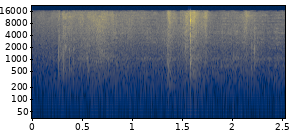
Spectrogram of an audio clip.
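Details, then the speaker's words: Hand-spun front wheel of a Suzuki Jimny JB43: soft, airy swishing with no rumble or grinding, only the disc rubbing the pads; wheel bearing is good. "Là, on entend juste le le disque qui frotte sur les plaquettes. Donc il y a pas de souci. Le roulement, il est bon."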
